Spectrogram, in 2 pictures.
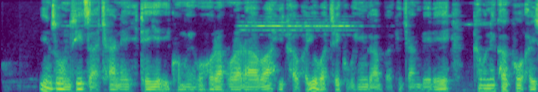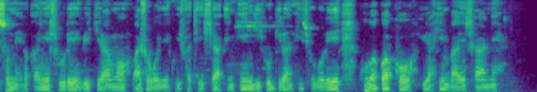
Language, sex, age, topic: Rundi, male, 25-35, education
